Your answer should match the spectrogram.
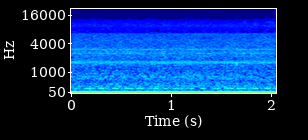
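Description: Steady low hum of room background noise, even throughout, with no distinct sounds standing out.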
